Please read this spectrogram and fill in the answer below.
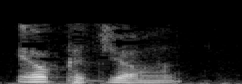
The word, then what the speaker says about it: El Cajon: It was a college that Tim LaHaye founded in Southern California, down by Los Angeles, San Diego, El Cajon, El Cajon. Some people don't know how to pronounce it.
